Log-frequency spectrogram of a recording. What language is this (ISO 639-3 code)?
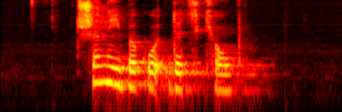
abk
